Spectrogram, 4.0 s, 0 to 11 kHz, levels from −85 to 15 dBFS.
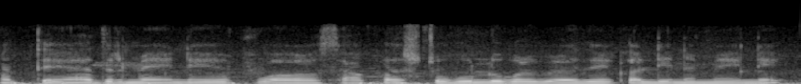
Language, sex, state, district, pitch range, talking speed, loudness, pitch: Kannada, female, Karnataka, Koppal, 195-210 Hz, 135 wpm, -15 LUFS, 205 Hz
